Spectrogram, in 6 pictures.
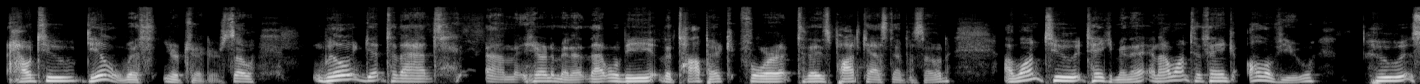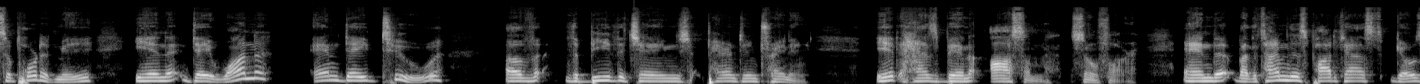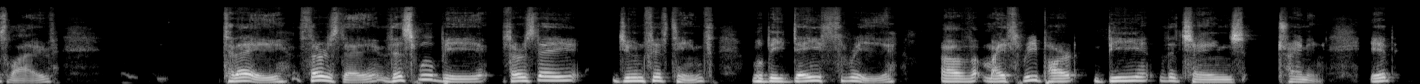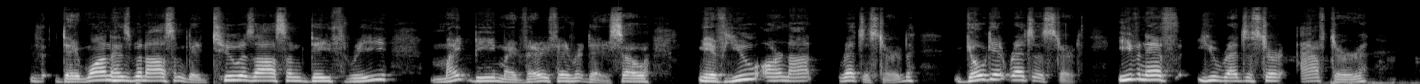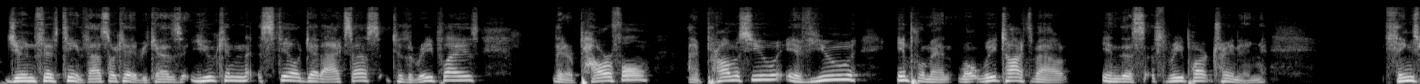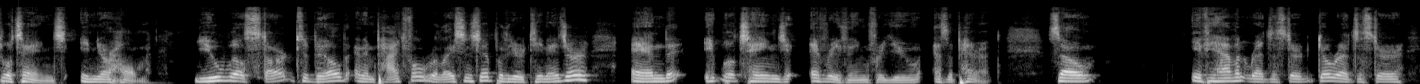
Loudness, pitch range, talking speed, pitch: -17 LUFS, 130-175 Hz, 130 wpm, 150 Hz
